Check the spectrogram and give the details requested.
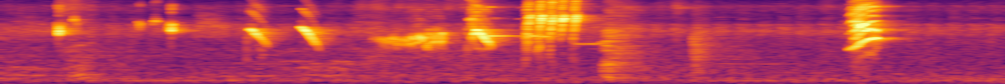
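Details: Long-tailed shrike in a cage, uncovered and singing as a lure for sluggish or moulting shrikes: varied twittering with short chirps, downslurred notes and a quick rattling trill, then sharp high calls.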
